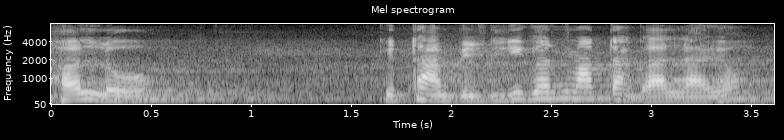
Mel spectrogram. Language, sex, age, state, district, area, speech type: Sindhi, female, 60+, Rajasthan, Ajmer, urban, spontaneous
